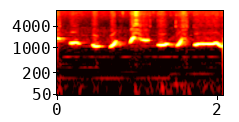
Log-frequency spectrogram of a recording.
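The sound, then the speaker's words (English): Someone whistles a short, lilting tune, a quick string of bright pitched notes that rise and dip, ending on a sustained wavering tone. Clear, with no talking. “And as you all walk in, you hear someone whistling.”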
